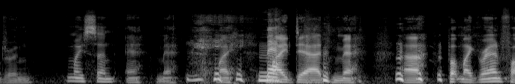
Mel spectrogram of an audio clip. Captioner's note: laugh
